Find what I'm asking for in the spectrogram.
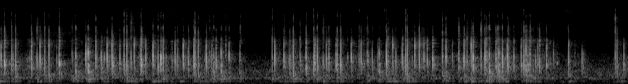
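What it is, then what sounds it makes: Mechanical keyboard typing. Fingertips type rapidly on the plastic keycaps of a white-pink full-aluminum 65% mechanical keyboard with linear switches. The result is a dense run of short, crisp clacks with a bright midrange character. Two brief pauses break the typing.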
